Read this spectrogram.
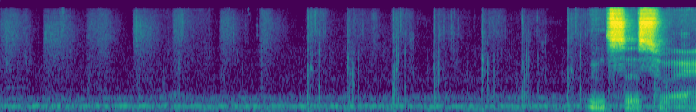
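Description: Footsteps tread steadily on the ground.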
